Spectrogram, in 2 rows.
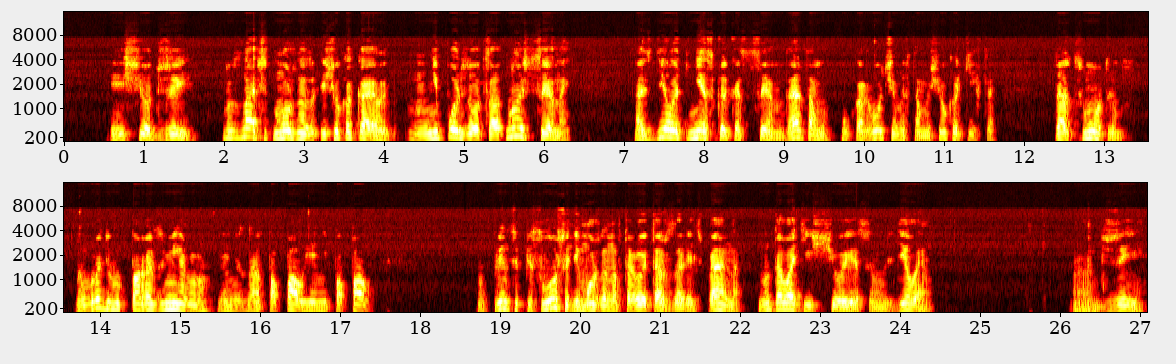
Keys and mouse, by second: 0.7 g, 7.5-9.5 middle drag, 10.4-14.0 middle drag, 15.7-16.9 middle drag, 23.0 s, 26.5 g.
